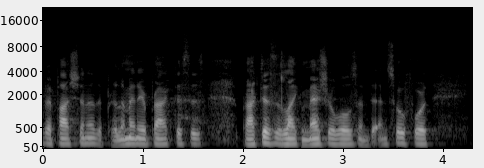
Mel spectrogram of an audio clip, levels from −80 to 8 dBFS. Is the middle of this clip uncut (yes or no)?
no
